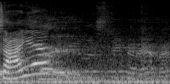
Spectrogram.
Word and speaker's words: Seiad: Oh, it's Seiad?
